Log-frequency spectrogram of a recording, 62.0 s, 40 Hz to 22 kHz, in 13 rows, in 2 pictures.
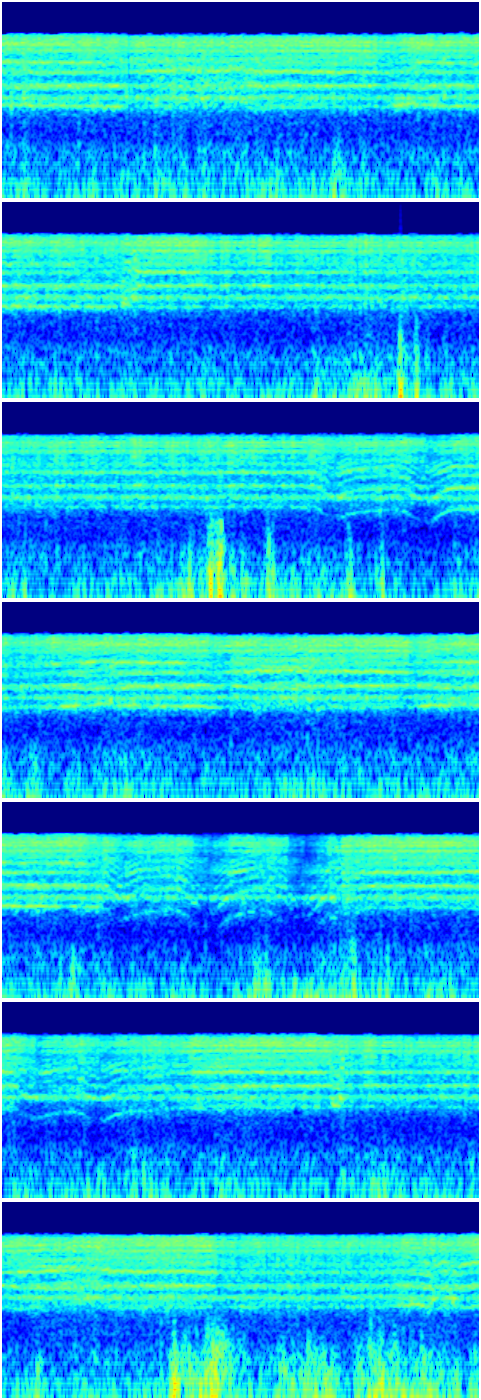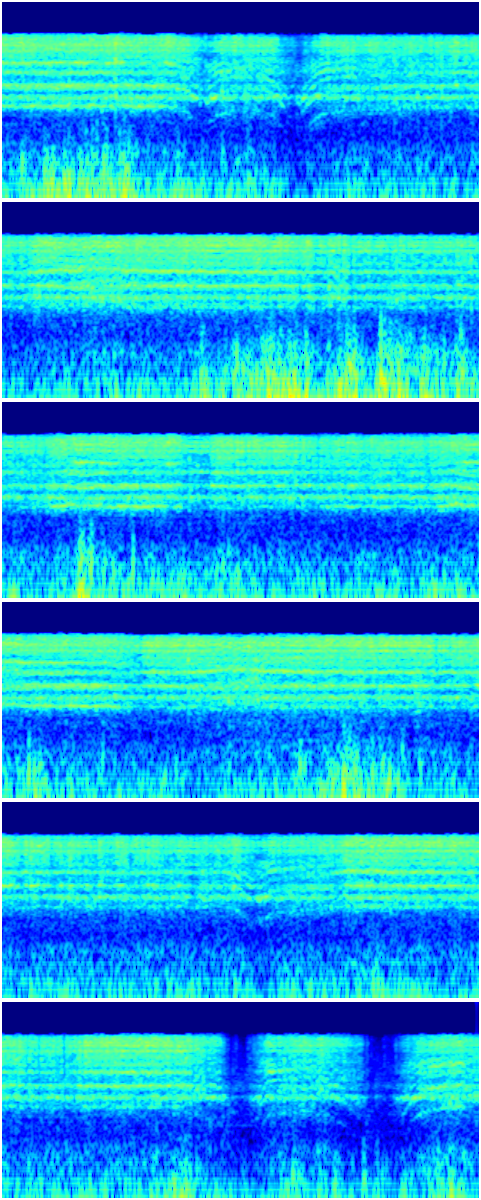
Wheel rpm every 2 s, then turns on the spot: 200, 200, 200, 200, 200, 200, 170, 190, 200, 200, 130, 150, 160, 200, 200, 200, 200, 160, 150, 190, 200, 200, 200, 200, 200, 200, 200, 170, 200, 160, 80.
none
